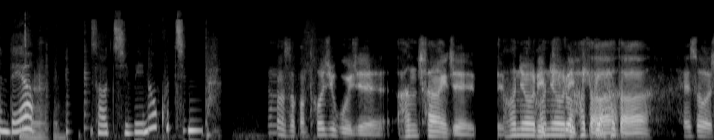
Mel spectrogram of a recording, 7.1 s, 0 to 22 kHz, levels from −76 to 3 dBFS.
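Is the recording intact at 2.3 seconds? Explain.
No. The moment at 2.3 seconds sits inside a burst of repeated packet loss (robotic sound) running from 1.84 to 2.89 s. Six short holes open in this stretch, the longest about 120 ms. Each is patched by extending the preceding sound, so roughly 44% of the span is concealment rather than real speech. The result at 2.3 s is choppy speech with pieces missing.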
